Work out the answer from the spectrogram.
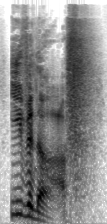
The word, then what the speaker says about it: Ivan: everybody's favorite feedback, Ivan Ivanov. All right. Yes. Thank you for the phonetic spelling or phonetic pronunciation. Yeah. Apparently, Ivan, as we now know, that's apparently the proper Bulgarian pronunciation.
